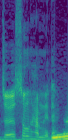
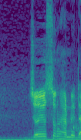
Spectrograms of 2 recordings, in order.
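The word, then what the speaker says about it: 죄송합니다: আর এখানে হচ্ছে হামনিদা, এটা আপনারা জানেন, এটা এর আগে পড়াইছি হামনিদা, শেষের যোগ জয়ে সং। হামনিদা। তাহলে জয়ে সং বাক হামনিদা, এখানে উচ্চারণ হচ্ছে জয়ে।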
